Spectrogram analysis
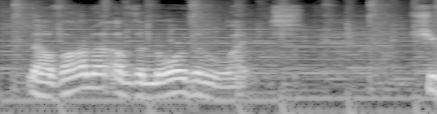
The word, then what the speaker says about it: Nelvana: I keep pronouncing this name wrong, but I believe it's Nelvana. Nelvana of the Northern Lights.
